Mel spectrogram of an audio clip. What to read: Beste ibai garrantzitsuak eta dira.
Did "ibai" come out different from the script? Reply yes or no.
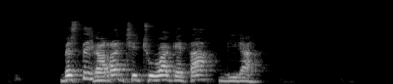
yes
